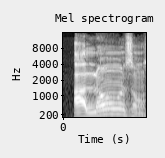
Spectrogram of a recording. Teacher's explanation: aqui nós temos a ligação com som de Z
